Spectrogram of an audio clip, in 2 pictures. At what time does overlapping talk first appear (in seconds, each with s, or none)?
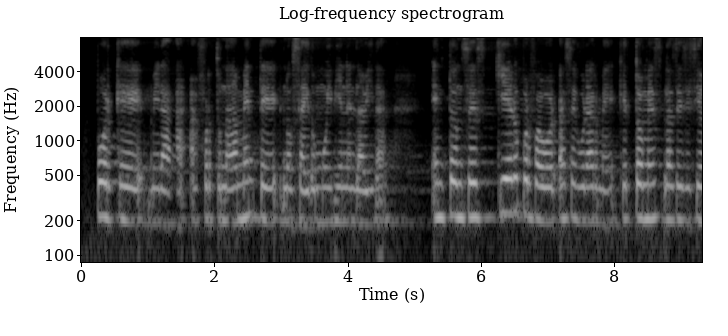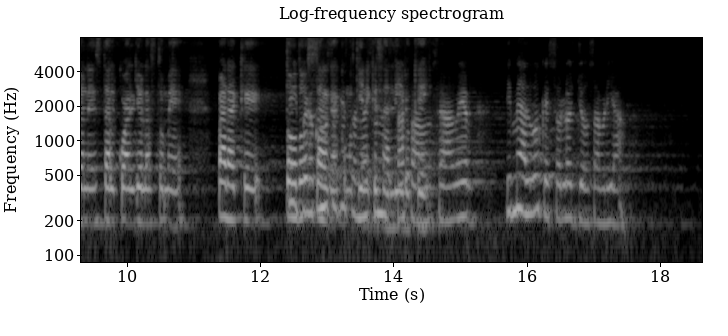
12.4 s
